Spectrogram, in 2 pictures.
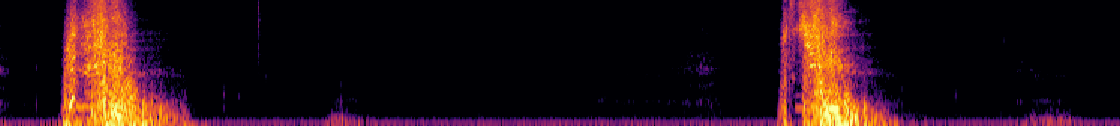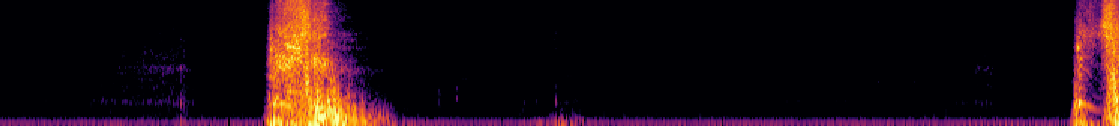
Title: New sneezes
